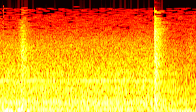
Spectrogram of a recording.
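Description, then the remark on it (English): An air conditioner hums steadily in the background, with two short sharp clicks, one near the start and one near the end; the hum carries on at the same level throughout. No voices. “The air conditioner is on, but I think I will turn it off.”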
